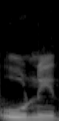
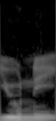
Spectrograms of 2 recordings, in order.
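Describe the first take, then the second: First: The word is pronounced the Indonesian way. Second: The word is pronounced the English way. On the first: "secara bahasa Indonesianya pengucapan kan U N I dibaca uni" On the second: "dalam pengucapan lafal bahasa Inggris itu uni"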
